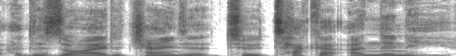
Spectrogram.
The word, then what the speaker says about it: Takaanini: to change it to Taka anini it's t a k a a n i n i and it is pronounced with the split in it um I believe that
